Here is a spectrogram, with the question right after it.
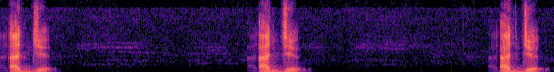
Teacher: huruf Jim keluar dari tempat pertemuan antara tengah lidah dengan langit-langit atas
